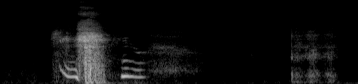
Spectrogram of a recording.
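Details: Head-cold sneezing in June: a loud, wet, messy sneeze, then a short trailing exhale and a sniffling follow-up.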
